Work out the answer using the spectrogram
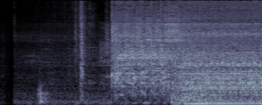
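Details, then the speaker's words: Land Rover Freelander engine started with the accessory belt off: a short crank, then a clean, even idle with no squeal or rattle. This confirms the noise came from the belt and its worn, slack tensioner, not the engine or timing. "तो यह है इस से की पुष्टि बात यह है कि इंजन का आवाज थी, यह बेल्ट है। और इस तनाव बैंड के कारण।"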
